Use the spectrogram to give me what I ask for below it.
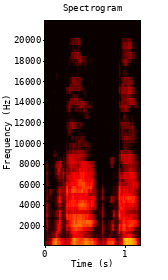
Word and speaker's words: Poitiers: All right, I'm going to pronounce these for you. It's called Crécy. Well, in 1356, we have Poitiers.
